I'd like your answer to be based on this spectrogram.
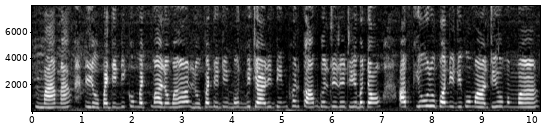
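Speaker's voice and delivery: put-on high, whining child's plea; acted upset young sibling; pleading child. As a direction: beg mother tearfully in a little child's voice. Child begs mother to stop hitting.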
